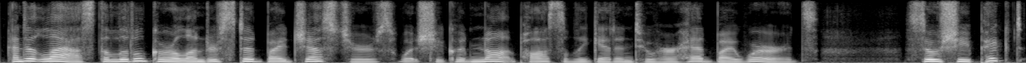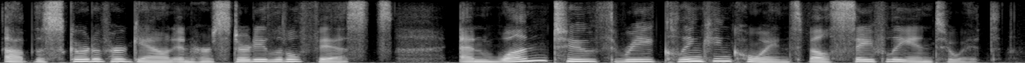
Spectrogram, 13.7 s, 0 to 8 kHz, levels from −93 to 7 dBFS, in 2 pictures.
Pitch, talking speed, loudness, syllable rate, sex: 210 Hz, 195 wpm, -18 LUFS, 4.8 syllables/s, female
